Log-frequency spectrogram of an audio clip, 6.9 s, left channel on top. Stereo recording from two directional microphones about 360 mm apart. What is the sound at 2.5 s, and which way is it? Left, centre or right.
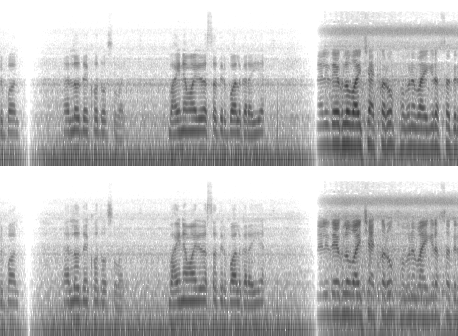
Speech, centre.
